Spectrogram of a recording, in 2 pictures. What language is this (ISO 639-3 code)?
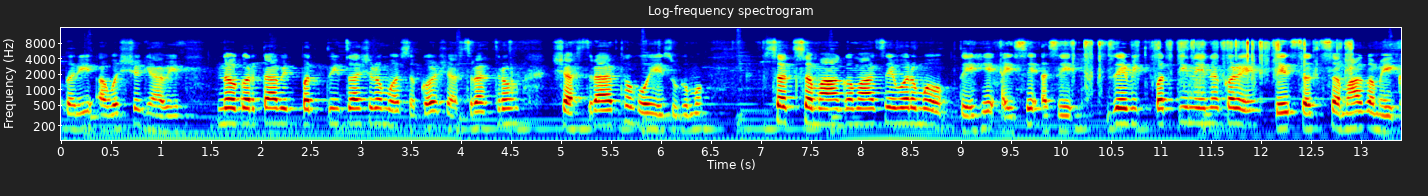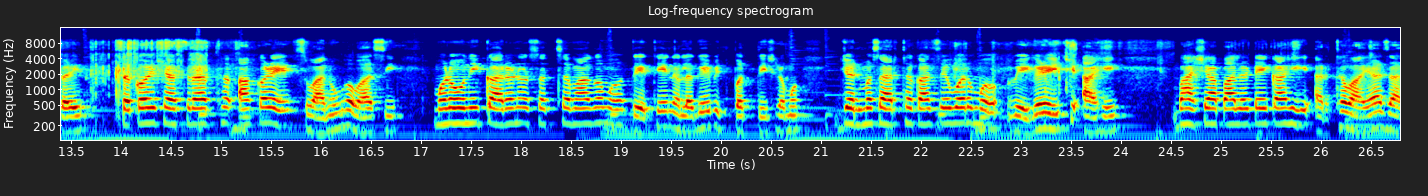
mar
